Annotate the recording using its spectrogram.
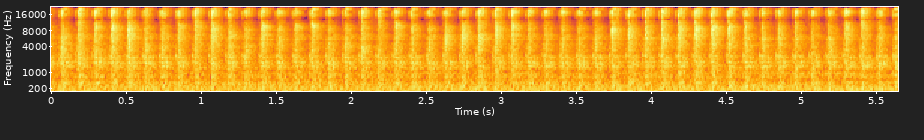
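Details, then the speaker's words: Radial shockwave therapy device pulsing on the elbow for a chronic condition; rapid, steady mechanical tapping pulses, about three per second, sending sound waves into tissues to break up adhesions. "And again, as you hear this in a moment, you're going to hear some pulsing sounds, and that is just the instrument sending sound waves into those tissues, breaking up adhesions."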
